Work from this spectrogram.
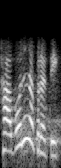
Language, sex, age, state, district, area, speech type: Marathi, female, 18-30, Maharashtra, Ahmednagar, urban, conversation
